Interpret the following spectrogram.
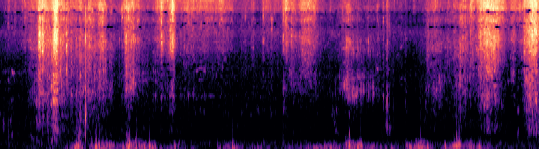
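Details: Cattle and oxen grazing as they walk. Rough grass-tearing bites and chewing crunches repeat about once a second over a low, muffled rumble, with scattered sharp rustles between the bites.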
